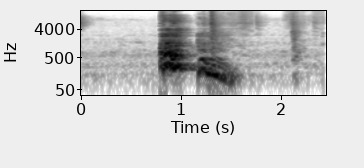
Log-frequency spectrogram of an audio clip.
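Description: A man coughs once, about a second in: a sharp cough with a short voiced tail like a throat-clear.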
